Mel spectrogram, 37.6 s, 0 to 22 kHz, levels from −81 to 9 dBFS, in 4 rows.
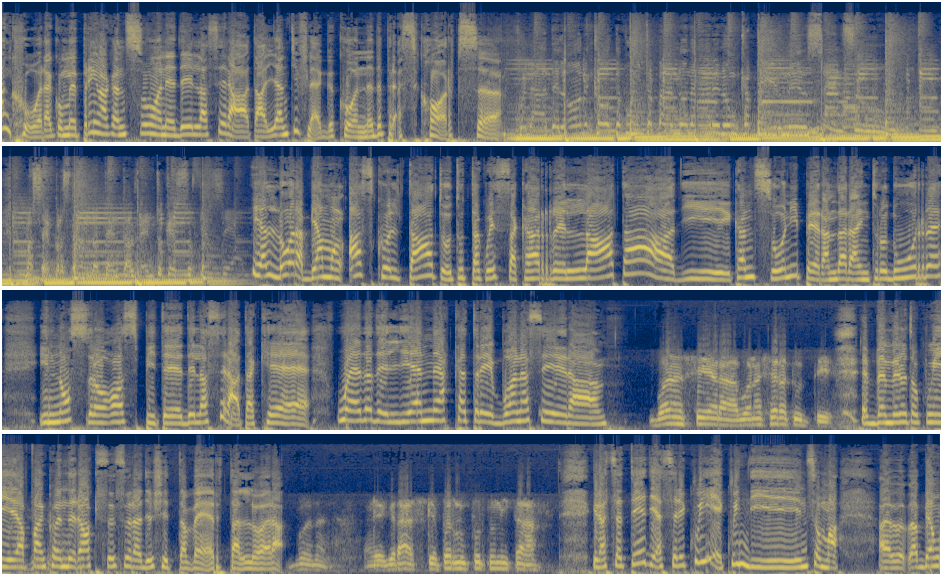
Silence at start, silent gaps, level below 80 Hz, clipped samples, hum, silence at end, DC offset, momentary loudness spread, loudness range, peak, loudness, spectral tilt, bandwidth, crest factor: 0 s; none; -20 dBFS; 0.4%; none; 0 s; under 0.1%; 6 LU; 3 LU; 0 dBFS; -7 LUFS; -4 dB/octave; 17 kHz; 8 dB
